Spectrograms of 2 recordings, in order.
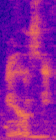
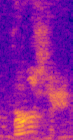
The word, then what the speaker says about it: Bersy: The fucking Beersy triplets. Tell us something interesting about you guys. Our name is pronounced Bersy triplets, like Jersey.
